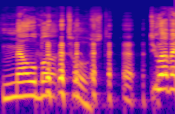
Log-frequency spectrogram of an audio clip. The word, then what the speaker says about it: Melba toast: Damn Memba toast. Why you got to say it like that, man? – Because this is what it is. – It's not. It's Melba toast.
